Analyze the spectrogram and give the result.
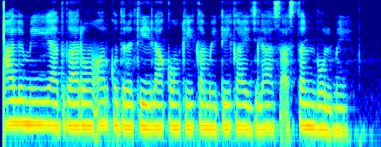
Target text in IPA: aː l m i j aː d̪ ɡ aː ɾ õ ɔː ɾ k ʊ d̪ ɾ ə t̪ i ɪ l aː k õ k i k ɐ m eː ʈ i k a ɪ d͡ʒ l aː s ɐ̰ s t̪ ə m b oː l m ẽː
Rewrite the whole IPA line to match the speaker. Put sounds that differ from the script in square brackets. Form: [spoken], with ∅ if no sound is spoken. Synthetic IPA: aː l m i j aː d̪ ɡ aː ɾ õ ɔː ɾ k ʊ d̪ ɾ ə t̪ i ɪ l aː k õ k i k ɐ m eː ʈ i k a ɪ d͡ʒ l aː s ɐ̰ s t̪ ə [n] b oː l m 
